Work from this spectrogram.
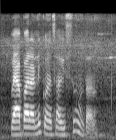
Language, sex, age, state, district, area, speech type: Telugu, male, 18-30, Telangana, Mancherial, rural, spontaneous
